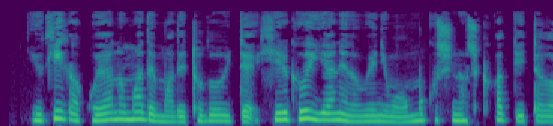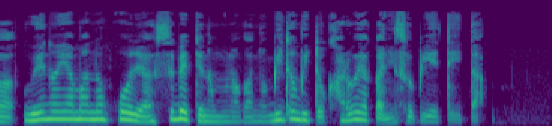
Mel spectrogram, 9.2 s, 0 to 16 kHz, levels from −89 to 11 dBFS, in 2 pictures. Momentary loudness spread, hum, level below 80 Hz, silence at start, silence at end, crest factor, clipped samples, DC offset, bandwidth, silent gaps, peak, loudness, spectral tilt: 11 LU; none; -68 dBFS; 0.25 s; 0.6 s; 18 dB; under 0.1%; under 0.1%; 11.5 kHz; none; -4 dBFS; -22 LUFS; -5.5 dB/octave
